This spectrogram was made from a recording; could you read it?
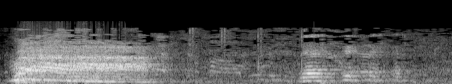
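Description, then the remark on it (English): A person imitates a tiger roaring like a lion, producing one loud, drawn-out growling cry that fades after about a second, followed by quieter rough vocal sounds and a brief second burst. “The tiger was roaring. But this tiger was a very, very amazing tiger. It roared like a lion.”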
